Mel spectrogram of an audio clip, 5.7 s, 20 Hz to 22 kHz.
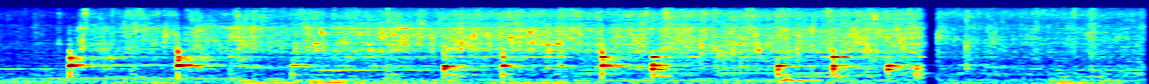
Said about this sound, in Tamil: இப்போ நான் ஒரு 2 டேபிள் ஸ்பூன் ஆயில் ஹீட் பண்ணி வச்சுருக்கேன். இப்போ இதில் ஒரு சின்ன துண்டு இஞ்சி பொடியாக நறுக்கினது ஆட் பண்ணிக்கோங்க.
